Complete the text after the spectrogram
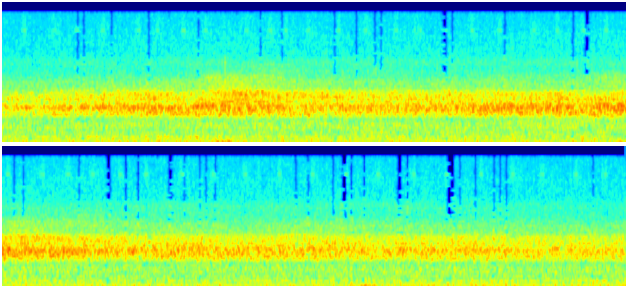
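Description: Tyres hum steadily on a highway from inside a moving car.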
